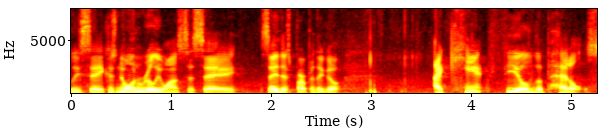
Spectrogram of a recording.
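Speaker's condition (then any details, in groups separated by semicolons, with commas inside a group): No condition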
